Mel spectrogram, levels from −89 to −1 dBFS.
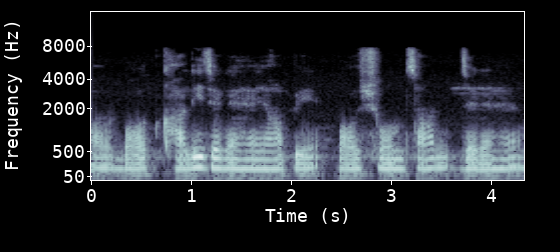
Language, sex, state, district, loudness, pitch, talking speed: Hindi, female, Uttar Pradesh, Muzaffarnagar, -19 LUFS, 90 Hz, 150 wpm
